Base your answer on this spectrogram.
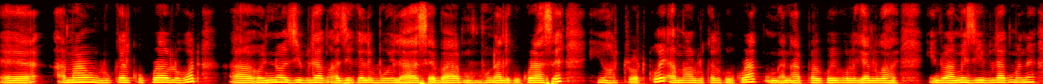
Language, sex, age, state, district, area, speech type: Assamese, female, 30-45, Assam, Sivasagar, rural, spontaneous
